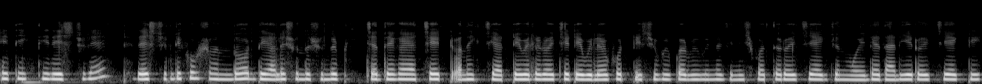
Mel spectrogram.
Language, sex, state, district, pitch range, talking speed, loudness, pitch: Bengali, female, West Bengal, Purulia, 230-245 Hz, 190 wpm, -15 LUFS, 235 Hz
